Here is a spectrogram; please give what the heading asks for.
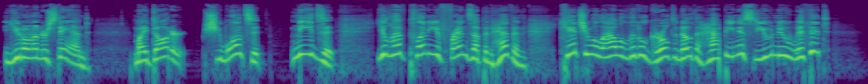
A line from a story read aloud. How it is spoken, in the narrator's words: Jebediah pleaded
